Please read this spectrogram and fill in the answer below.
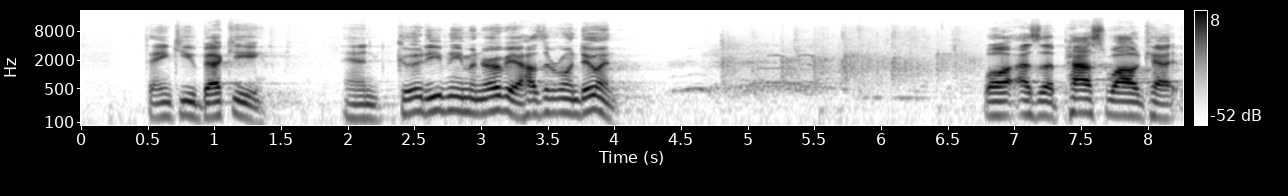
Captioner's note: applause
